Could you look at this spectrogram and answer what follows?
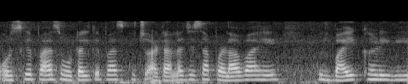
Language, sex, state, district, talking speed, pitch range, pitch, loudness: Hindi, female, Bihar, Lakhisarai, 250 wpm, 205-220 Hz, 215 Hz, -16 LUFS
